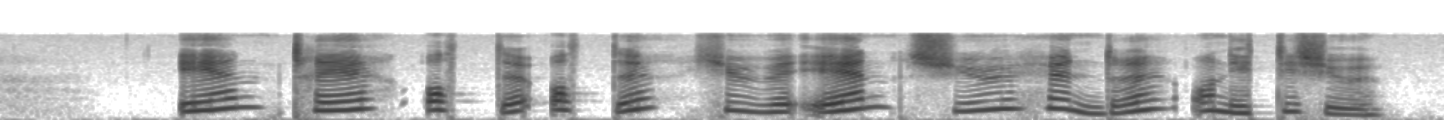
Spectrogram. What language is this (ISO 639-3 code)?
nor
